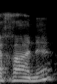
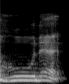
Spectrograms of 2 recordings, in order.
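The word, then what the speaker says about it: خانه: Yani sıkıntılı bir şekilde, biraz psikolojisi gergin bir şekilde ve hane, hane ev arkadaşlar. Kullanımda hune diye de kullanılıyor. Ağlar telaffuzda, bilhassa Tahran'da arkadaşlar hune şeklinde kullanılıyor.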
